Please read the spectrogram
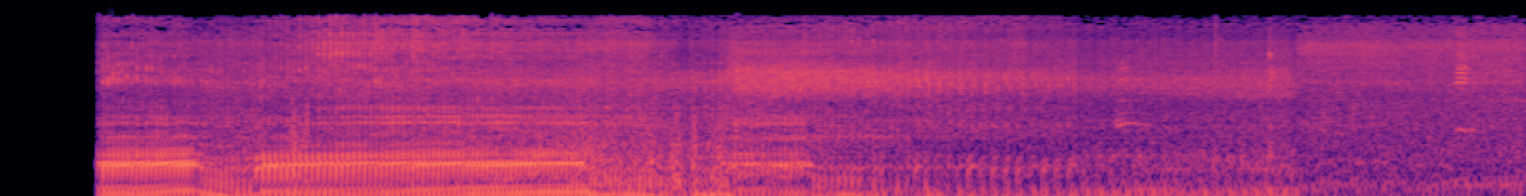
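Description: Motorcycle engine starting loud and close about a second in, with a pulsing exhaust beat that rises and eases in pitch a couple of times. From about halfway it fades and its beat slows, dropping to a low street background near the end.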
